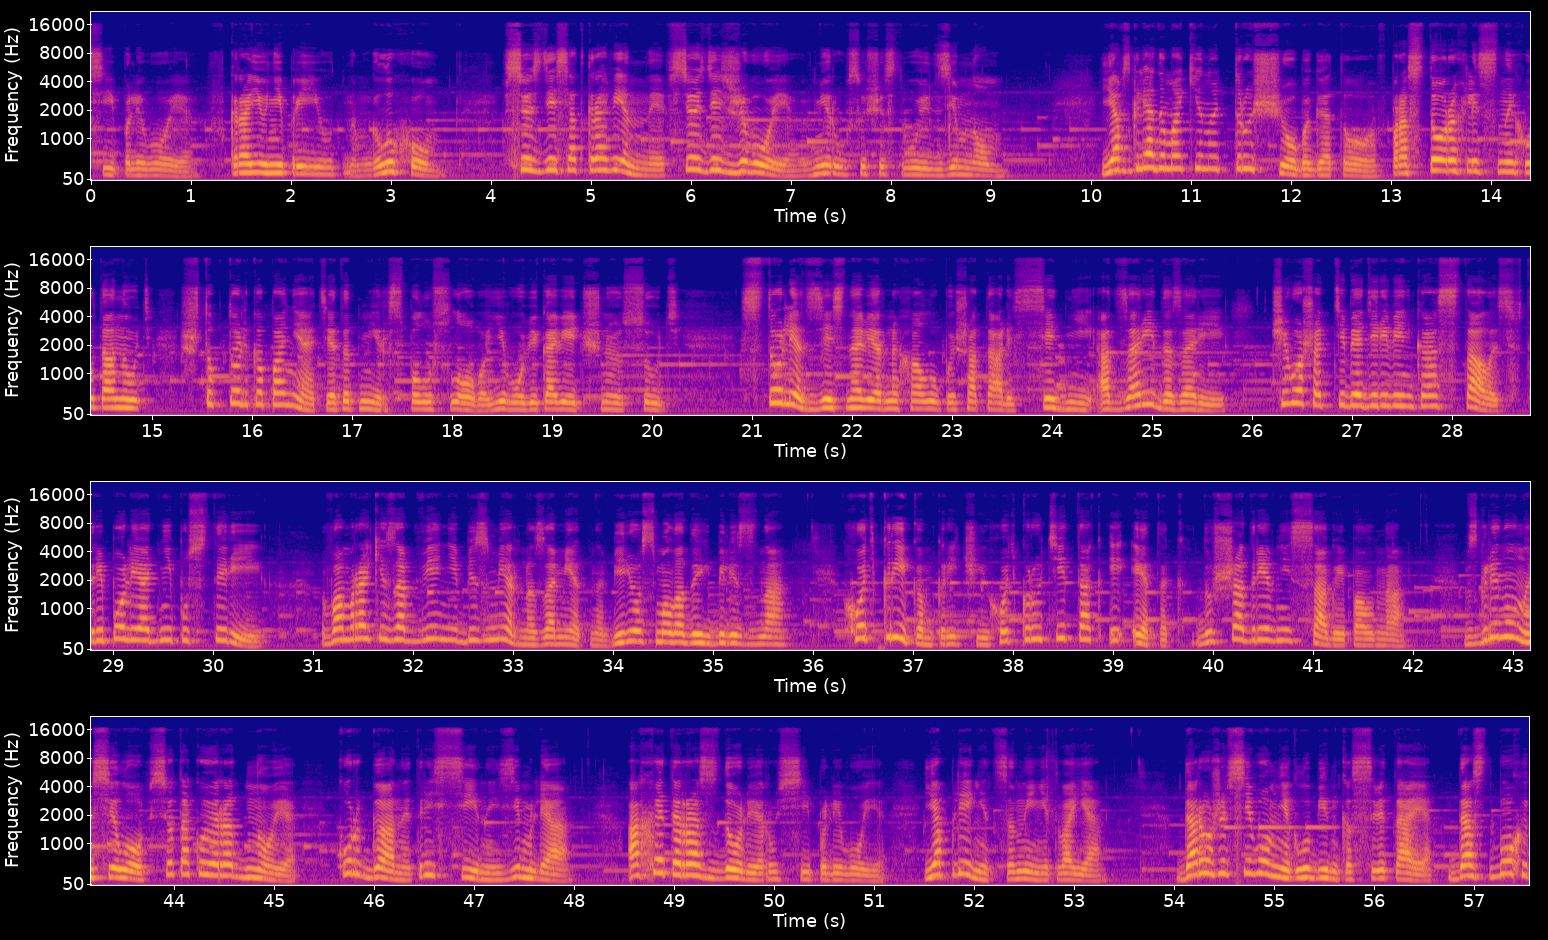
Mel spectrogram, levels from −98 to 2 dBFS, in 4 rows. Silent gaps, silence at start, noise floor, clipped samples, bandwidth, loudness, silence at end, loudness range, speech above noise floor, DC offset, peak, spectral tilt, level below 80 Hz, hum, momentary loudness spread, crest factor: none; 0 s; -50 dBFS; under 0.1%; 17 kHz; -23 LUFS; 0 s; 3 LU; 27 dB; 0.3%; -4 dBFS; -5.5 dB/octave; -66 dBFS; none; 11 LU; 18 dB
